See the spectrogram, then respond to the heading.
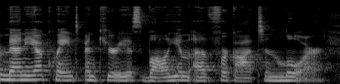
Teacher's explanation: First of all, many a is a slur or a tie.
